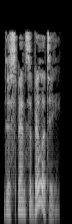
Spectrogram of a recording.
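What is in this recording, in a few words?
"dispensability", English, British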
